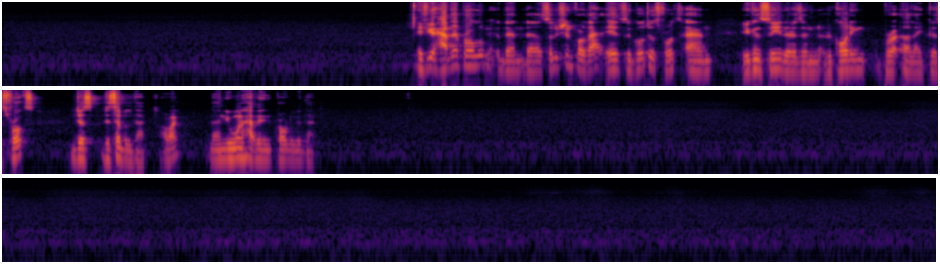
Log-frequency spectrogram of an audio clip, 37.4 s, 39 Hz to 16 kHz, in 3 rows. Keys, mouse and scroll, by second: 0.5 double click, 0.8 typing, 1.5 double click, 6.7 alt+click, 7.2 double click, 8.6 double click, 8.6 shift+click, 8.7 shift+double click, 8.8 shift+click, 9.3 shift+click, 9.4 shift+double click, 9.5 shift+click, 10.5 double click, 11.3 shift+click, 11.4 shift+double click, 11.5 shift+click, 12.2 alt+click, 12.4 alt+click, 12.5 alt+click, 12.8 alt+click, 13.0 alt+click, 13.3 alt+click, 14.3 alt+click, 14.5 alt+double click, 14.7 alt+double click, 14.8 alt+double click, 15.2 typing, 15.5 double click, 15.7 shift+click, 15.8 shift+double click, 16.0 alt+double click, 16.1 alt+click, 16.5 double click, 18.0 shift+click, 18.1 shift+double click, 18.2 shift+click, 19.0 alt+click, 20.0 shift+click, 20.8 double click, 21.6 shift+click, 21.7 shift+double click, 22.9 alt+double click, 23.1 alt+click, 23.3 alt+click, 23.7 alt+click, 25.0 double click, 28.1 double click, 28.2 shift+click, 29.3 alt+click, 30.1 typing, 30.6 double click, 31.1 shift+click, 31.2 shift+double click, 31.6 double click, 32.1 shift+click, 32.2 shift+double click, 32.3 shift+click, 32.8 double click, 33.6 shift+click, 33.7 shift+double click, 33.7 shift+click, 34.2 alt+click, 34.4 alt+click, 34.5 alt+click, 35.1 alt+click, 36.2 f, 37.0 ctrl+shift+click.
